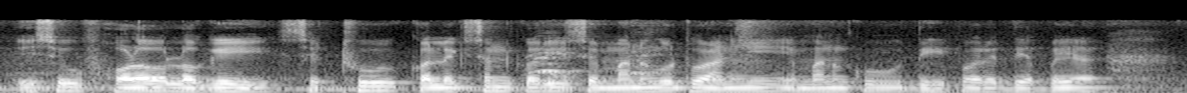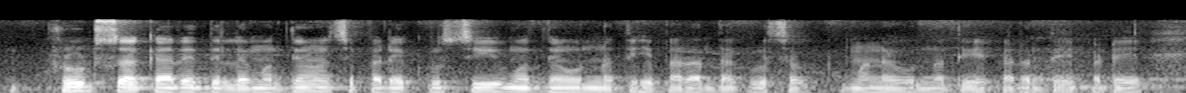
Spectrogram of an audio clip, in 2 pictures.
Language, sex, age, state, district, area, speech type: Odia, male, 45-60, Odisha, Nayagarh, rural, spontaneous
